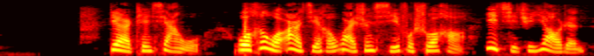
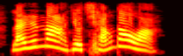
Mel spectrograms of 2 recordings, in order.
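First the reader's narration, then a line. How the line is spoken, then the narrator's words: Tense loud shout. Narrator (Chinese): 我紧张了一下， 本能地大声喊道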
